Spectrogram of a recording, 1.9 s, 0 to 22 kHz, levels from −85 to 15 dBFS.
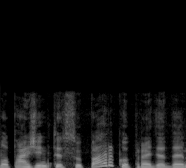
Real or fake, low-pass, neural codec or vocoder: fake; 9.9 kHz; codec, 44.1 kHz, 3.4 kbps, Pupu-Codec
